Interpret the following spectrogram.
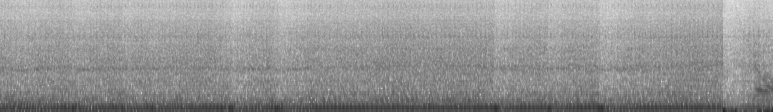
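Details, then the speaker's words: Cushman kei mini truck after engine rebuild: a low, lumpy idle that wavers and surges, not yet settled, needing idle air screw carburetor adjustment. "a little carburetor adjustment we're going to figure the idle air screw out and adjust that a little bit and get her to settle down here and just Smooth Up"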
